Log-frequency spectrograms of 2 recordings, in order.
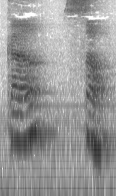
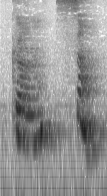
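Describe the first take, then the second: First: Slow Canção with the nasal passage shut, the ão loses its nasal ring; nose blocked. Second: Said in the usual way. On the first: Shown as a demonstration. Teacher showing students a blocked nasal A in Canção, slow and denasal. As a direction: pinch the nose and say Canção slowly. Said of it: "Bloqueou o A". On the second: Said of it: "que é o normal".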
